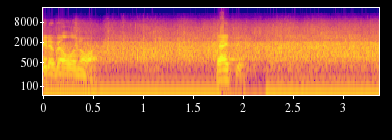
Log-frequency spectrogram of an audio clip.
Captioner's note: applause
